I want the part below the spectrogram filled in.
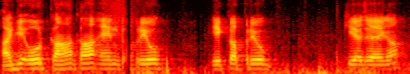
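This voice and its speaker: Bright, crisp-voiced Indian man teaching. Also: fairly high pitch, level tone, moderate pace, a little hiss or hum. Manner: repeatedly asks the class questions and answers them himself. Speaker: English grammar teacher. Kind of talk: Hindi lecture explaining English articles.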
